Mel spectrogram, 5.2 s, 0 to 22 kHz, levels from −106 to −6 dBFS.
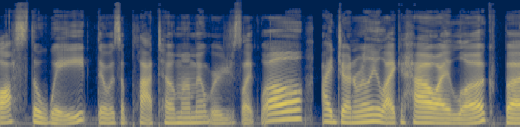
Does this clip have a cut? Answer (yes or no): yes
